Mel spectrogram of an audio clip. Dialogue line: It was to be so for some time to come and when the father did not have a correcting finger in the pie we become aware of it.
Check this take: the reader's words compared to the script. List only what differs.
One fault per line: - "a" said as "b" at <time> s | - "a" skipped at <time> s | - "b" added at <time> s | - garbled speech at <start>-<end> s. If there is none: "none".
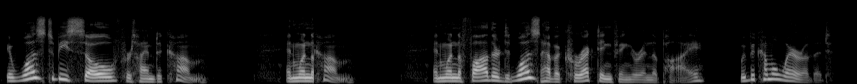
- "some" skipped at 1.3 s
- "come and when" added at 3.1 s
- "not" said as "was" at 5.1 s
